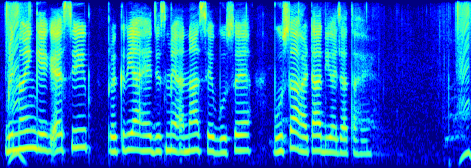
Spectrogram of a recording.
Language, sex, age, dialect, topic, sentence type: Hindi, female, 18-24, Marwari Dhudhari, agriculture, statement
